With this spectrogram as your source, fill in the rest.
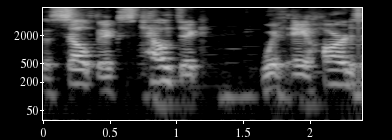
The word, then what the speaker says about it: Celtic: soft say in sports teams names like the Celtics Celtic with a hard C or k is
